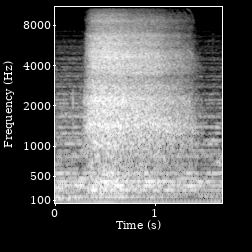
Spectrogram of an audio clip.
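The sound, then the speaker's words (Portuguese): A single deep, airy inhale drawn through the nose, rising quickly and held steady for about a second before easing off, with no talking. “Perceba o ar em sua respiração. Inspire o ar pelo nariz”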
